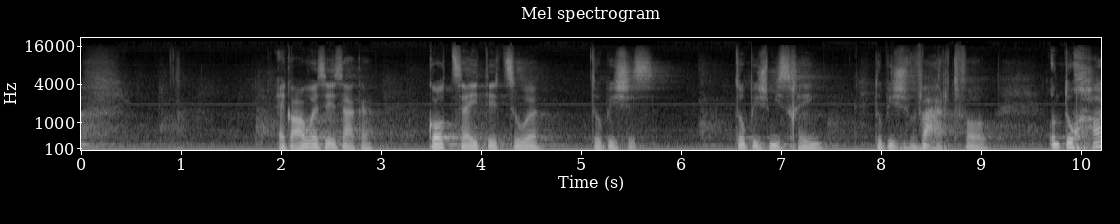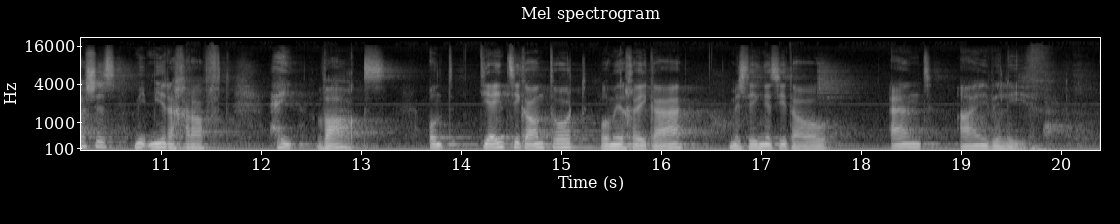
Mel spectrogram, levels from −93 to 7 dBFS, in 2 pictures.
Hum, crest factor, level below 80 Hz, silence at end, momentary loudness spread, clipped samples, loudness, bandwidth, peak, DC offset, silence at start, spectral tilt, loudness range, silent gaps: none; 20 dB; -44 dBFS; 0 s; 22 LU; under 0.1%; -28 LUFS; 16.5 kHz; -8 dBFS; under 0.1%; 0 s; -5.5 dB/octave; 6 LU; none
